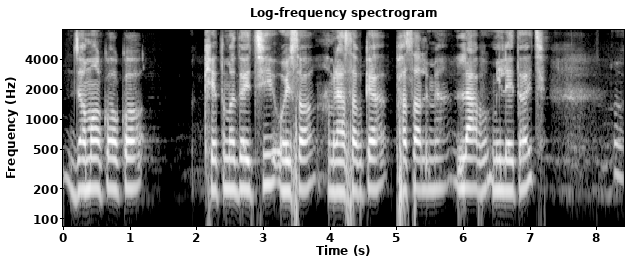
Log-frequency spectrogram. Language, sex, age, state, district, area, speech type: Maithili, female, 45-60, Bihar, Samastipur, rural, spontaneous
